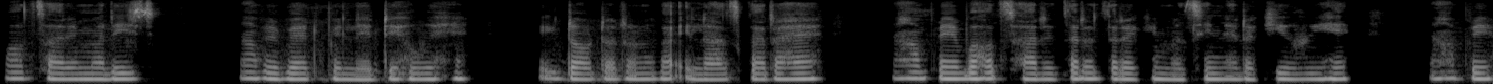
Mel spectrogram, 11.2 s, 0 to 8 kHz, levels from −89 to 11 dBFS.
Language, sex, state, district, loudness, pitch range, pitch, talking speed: Hindi, female, Uttar Pradesh, Etah, -36 LUFS, 195-210 Hz, 200 Hz, 160 wpm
